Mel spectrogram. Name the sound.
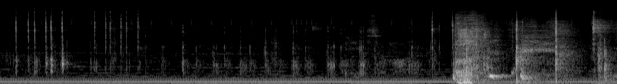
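typing on a computer keyboard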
